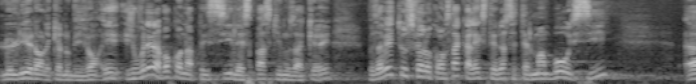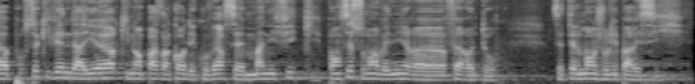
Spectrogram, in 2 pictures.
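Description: A man's voice: medium pitch, darkish tone. Man moderating a panel in a hall. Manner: announcer-like, with emphatic rising openers. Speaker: forum moderator. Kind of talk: moderating a live panel forum. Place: event hall with an audience. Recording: reverberant hall, faint noise.

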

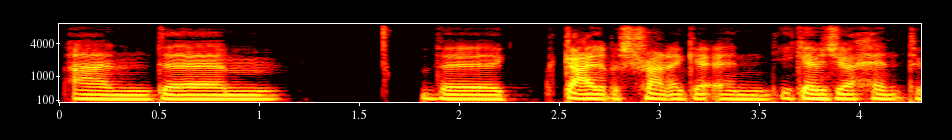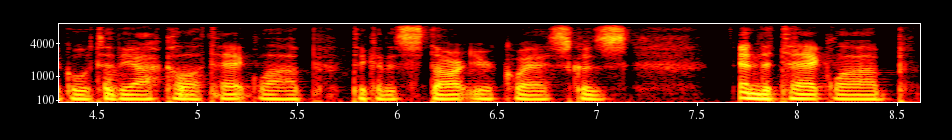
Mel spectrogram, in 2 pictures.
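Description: A man's voice: mid-range voice, completely flat delivery, moderate pace, a bit bright, highs cut off. A man co-hosting a casual gaming podcast, explaining things in a hesitant way and checking for agreement. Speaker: podcast co-host.

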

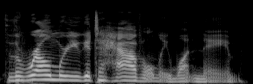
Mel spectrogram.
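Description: A woman's voice: fairly low pitch, lively intonation, moderate pace, creaky, no room sound, studio quality. A woman co-hosting a podcast, chatting informally about a film and acting out bits of dialogue as she retells scenes. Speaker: podcast co-host. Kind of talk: casual film discussion.

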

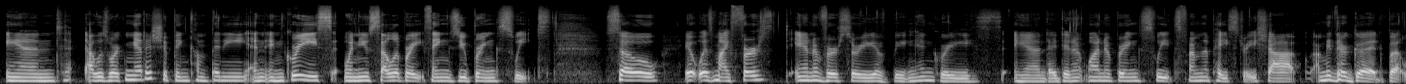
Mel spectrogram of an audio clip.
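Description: This is a woman with a distinctly low-pitched voice. She talks casually and informally, like an interview guest recounting her own story. The sound is dry, with hardly any room echo. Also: fairly even intonation, measured pace, warm tone. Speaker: interview guest, baker and business owner.

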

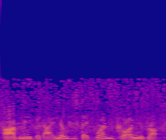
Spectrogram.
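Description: A man's voice: mid-range voice, very animated, moderate pace, a little hiss or hum, lightly acted. Casting: man playing courteous curious professor, theatrically swooping delivery, muffled vintage radio recording. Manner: polite, formal, theatrical. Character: courteous, inquisitive male professor. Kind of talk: old-time radio drama acting.

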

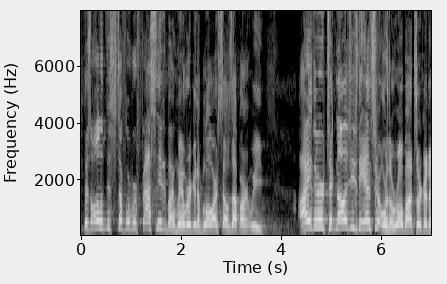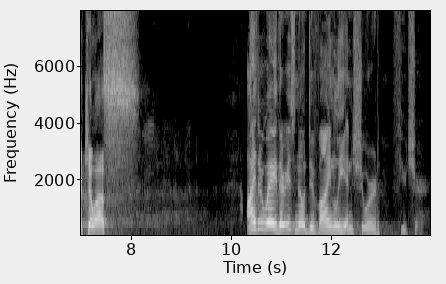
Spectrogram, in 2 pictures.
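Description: A man from Malaysia preaching a sermon in a conversational way, posing rhetorical questions and repeating phrases for emphasis. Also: high-pitched. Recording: long hall reverb.

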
